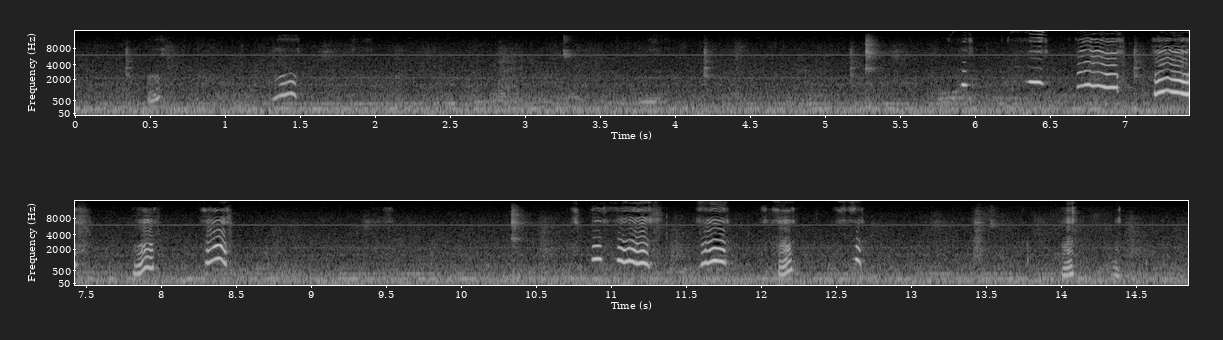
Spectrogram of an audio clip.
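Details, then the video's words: Sleeping female puppy whimpering during a nightmare: soft high whines and yips, first scattered, then a cluster of short rising-falling squeaks around six to eight seconds and another near eleven to twelve seconds, over a steady low hum. "Puppy having a nightmare"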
